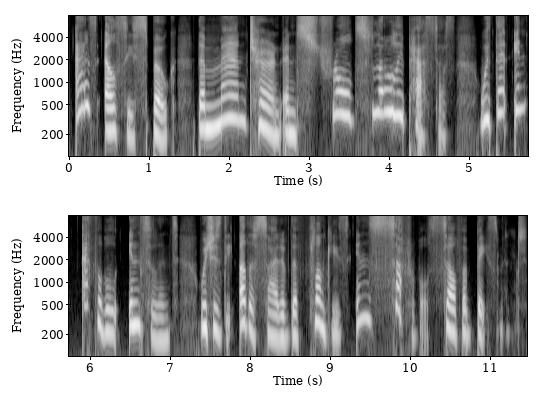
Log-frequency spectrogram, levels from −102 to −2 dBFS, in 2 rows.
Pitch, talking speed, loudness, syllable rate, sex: 265 Hz, 135 wpm, -21 LUFS, 5.0 syllables/s, female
